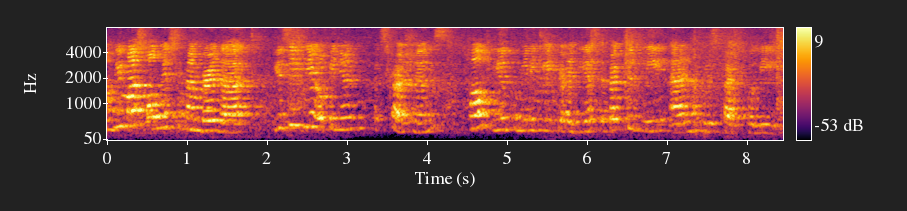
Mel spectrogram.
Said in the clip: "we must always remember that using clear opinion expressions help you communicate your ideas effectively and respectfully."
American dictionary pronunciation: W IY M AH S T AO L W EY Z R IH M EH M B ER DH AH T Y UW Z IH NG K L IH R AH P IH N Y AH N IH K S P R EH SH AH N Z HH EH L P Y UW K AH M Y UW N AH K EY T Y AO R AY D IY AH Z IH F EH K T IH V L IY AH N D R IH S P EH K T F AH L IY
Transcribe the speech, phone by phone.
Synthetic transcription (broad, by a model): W IY M AH S T AO L W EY S R IH M EH M B ER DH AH T Y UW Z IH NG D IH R AH P IH N Y AH N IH K S P R EH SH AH N S HH EH L P Y UW K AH M Y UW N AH K EY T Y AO R AY D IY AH S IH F EH K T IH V L IY AH N D R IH S P EH K T F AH L IY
